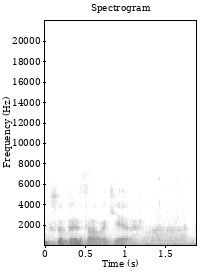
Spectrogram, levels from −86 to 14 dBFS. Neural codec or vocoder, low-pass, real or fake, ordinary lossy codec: none; 7.2 kHz; real; none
